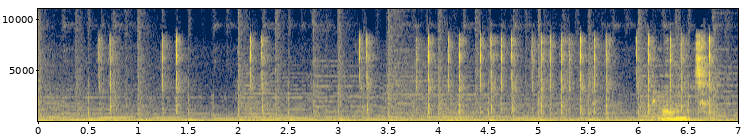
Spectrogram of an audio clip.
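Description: Typing on a computer keyboard while setting up a thermostat generic function on a pRack pR300 controller, with bursts of quick clicky keystrokes over a steady background hum, close and moderately loud.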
